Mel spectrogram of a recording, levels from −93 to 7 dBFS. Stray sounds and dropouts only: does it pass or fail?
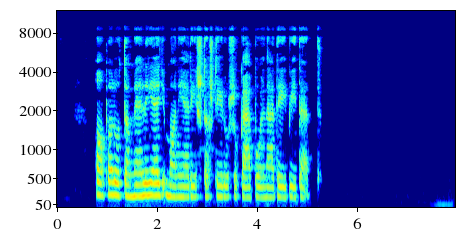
pass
